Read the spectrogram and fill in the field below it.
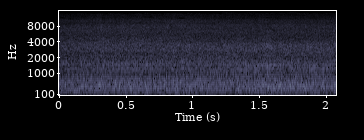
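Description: A clear mountain stream on a forest trail rushes steadily, a soft continuous wash of flowing water with nothing else heard.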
